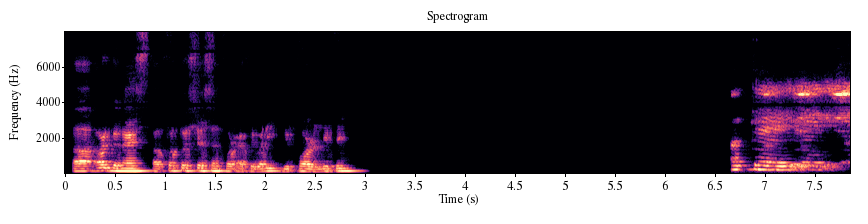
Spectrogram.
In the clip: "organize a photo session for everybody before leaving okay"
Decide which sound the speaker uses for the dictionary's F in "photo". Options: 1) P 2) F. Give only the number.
2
